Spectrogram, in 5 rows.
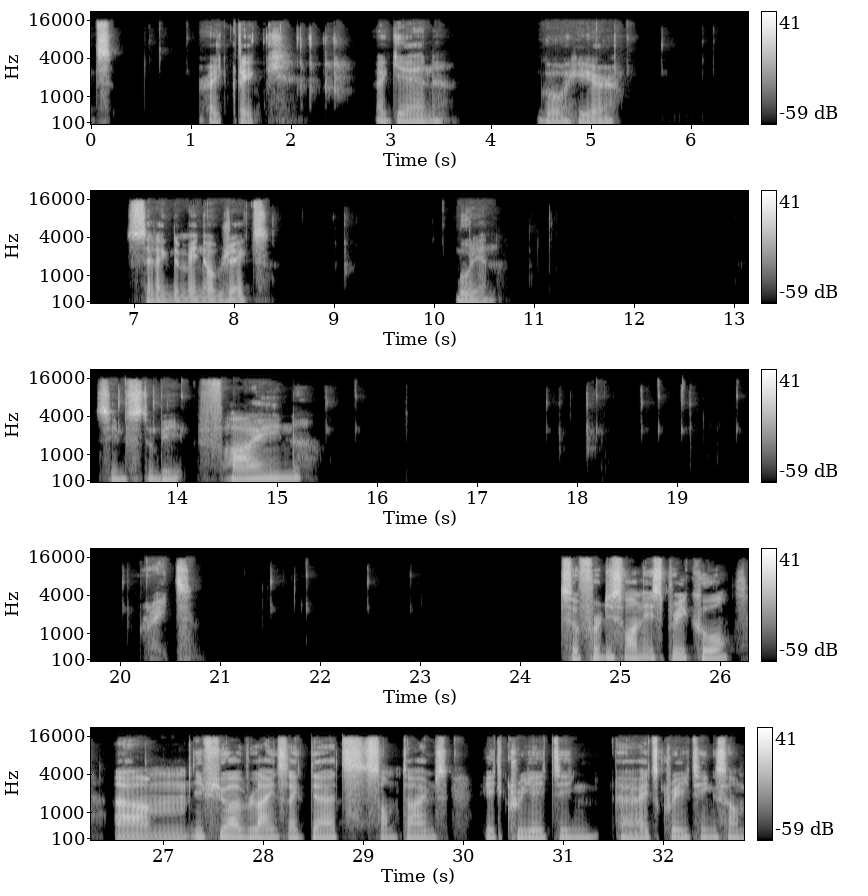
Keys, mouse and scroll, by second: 0.5 right click, 0.9 middle click, 2.3 g, 5.3 shift+middle click, 6.1 shift+click, 8.9 f, 10.9-11.7 scroll up 4, 11.7 middle click, 11.8 shift+middle click, 12.3 scroll up 1, 12.5 middle click, 12.8 shift+middle click, 13.5 middle click, 14.0 shift+middle click, 15.7 shift+middle click, 17.9 scroll down 2, 18.1 shift+middle click, 18.7 shift+middle click, 19.2 scroll up 3, 19.5 middle click, 20.2 shift+middle click, 21.8 shift+middle click, 22.9 shift+middle click, 23.4-24.3 scroll down 4, 24.3 middle click, 28.3 middle click, 29.9 middle click, 31.6 shift+middle click, 32.7-32.8 shift+scroll up 5.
